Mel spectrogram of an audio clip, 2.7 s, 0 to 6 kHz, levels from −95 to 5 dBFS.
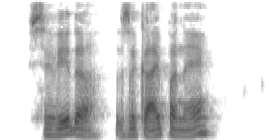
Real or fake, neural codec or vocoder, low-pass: real; none; 5.4 kHz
